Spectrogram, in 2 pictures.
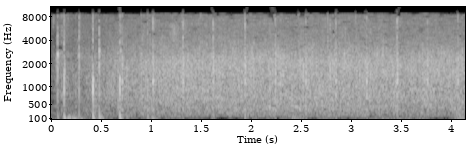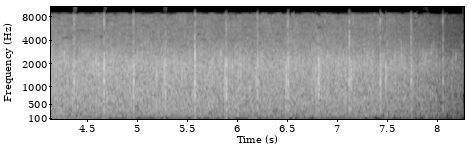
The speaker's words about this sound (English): Let's give a warm applause to welcome Spring Melody Chorus.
